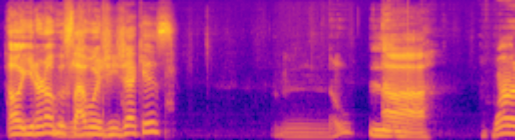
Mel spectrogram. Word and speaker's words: Slavoj Žižek: Dude, how can I pronounce his Zoom in name? it. It's Slavoj Žižek.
